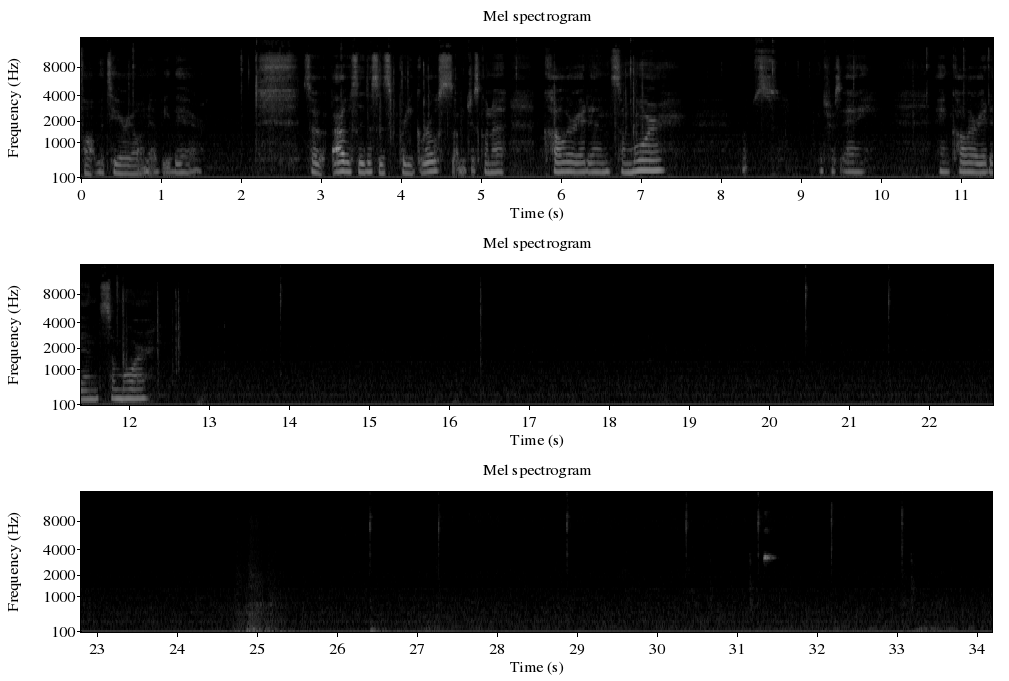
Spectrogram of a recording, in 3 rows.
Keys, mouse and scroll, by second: 2.3 Tab, 4.4 c, 8.6-9.7 right drag, 9.0 a, 10.7 a, 12.7 c.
